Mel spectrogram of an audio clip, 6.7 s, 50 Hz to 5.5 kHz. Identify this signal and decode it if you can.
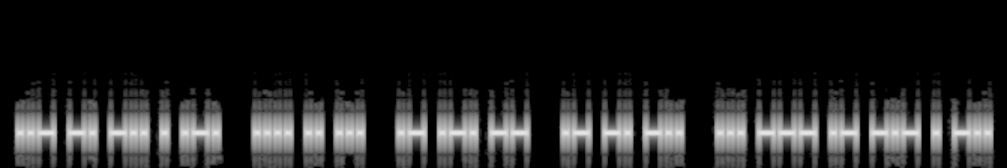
Morse code, heard as a keyed tone, about 34 wpm, 600 Hz. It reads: UNDER HIS ARM AND SOAKED
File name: the old man and the sea 2 35wpm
